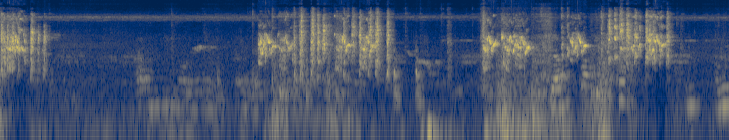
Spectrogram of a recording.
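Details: Breeding budgerigars make bursts of scratchy, high chattering chirps in clusters, separated by quieter gaps with faint low notes and background rumble.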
